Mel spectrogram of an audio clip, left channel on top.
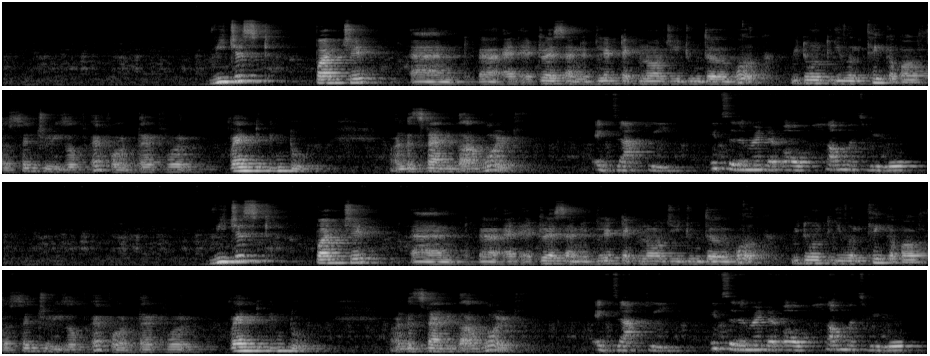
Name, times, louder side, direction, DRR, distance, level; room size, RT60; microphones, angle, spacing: voice 1, 2.1-2.7 3.1-3.7 4.1-11.2 11.5-12.4 13.1-14.4, equal, 45° left, -1 dB, 1.5 m, -28 dB
voice 2, 15.2-16.0 16.3-18.3, right 1 dB, ahead, 0 dB, 0.6 m, -29 dB
14.5 x 6.3 x 2.3 m, 0.75 s
head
